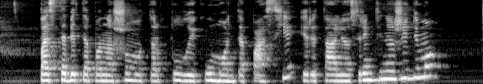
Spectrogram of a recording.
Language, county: Lithuanian, Panevėžys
